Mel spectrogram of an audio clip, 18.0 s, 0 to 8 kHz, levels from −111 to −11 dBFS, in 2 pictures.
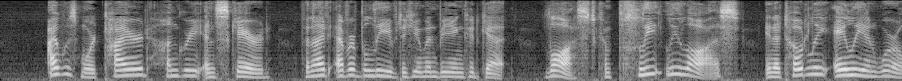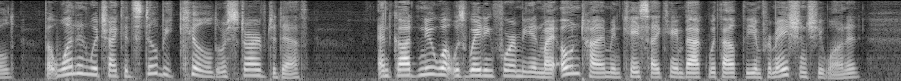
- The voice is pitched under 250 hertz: Yes, high, 190 Hz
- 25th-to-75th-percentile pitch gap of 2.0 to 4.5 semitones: No, average, 5.2 semitones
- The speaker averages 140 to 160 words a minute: No, average, 195 wpm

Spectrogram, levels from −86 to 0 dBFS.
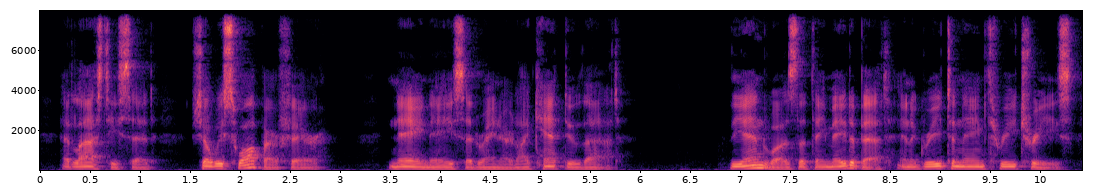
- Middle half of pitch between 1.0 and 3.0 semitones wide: No, average, 4.3 semitones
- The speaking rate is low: No, average, 180 wpm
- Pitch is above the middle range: No, very low, 90 Hz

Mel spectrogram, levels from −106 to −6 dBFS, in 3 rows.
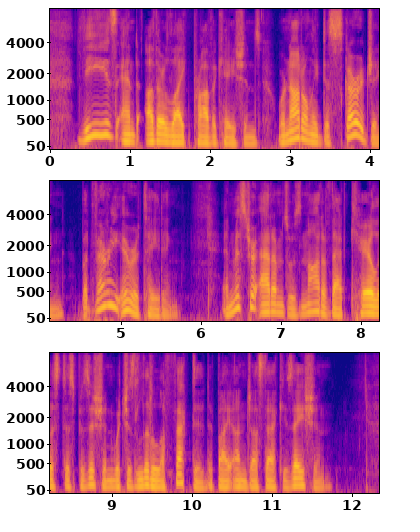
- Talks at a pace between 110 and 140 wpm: Yes, slow, 135 wpm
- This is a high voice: No, low, 105 Hz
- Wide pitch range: Yes, wide, 6.0 semitones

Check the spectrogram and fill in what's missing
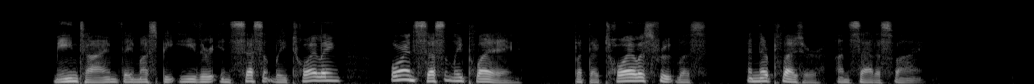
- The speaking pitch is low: Yes, low, 120 Hz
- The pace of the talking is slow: Yes, slow, 110 wpm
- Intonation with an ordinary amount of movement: No, wide, 6.4 semitones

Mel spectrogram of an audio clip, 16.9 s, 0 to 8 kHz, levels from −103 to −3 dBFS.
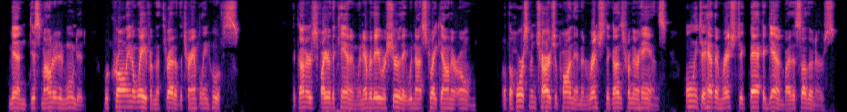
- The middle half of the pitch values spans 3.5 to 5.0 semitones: No, narrow, 2.6 semitones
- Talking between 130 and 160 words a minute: No, average, 190 wpm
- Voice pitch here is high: No, low, 130 Hz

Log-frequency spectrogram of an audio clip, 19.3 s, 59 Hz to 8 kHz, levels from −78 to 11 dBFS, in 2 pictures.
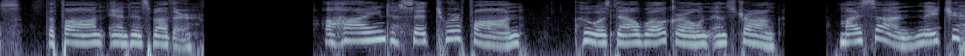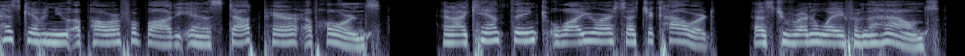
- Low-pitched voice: No, high, 195 Hz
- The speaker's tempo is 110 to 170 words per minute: Yes, average, 155 wpm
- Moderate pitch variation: Yes, average, 3.0 semitones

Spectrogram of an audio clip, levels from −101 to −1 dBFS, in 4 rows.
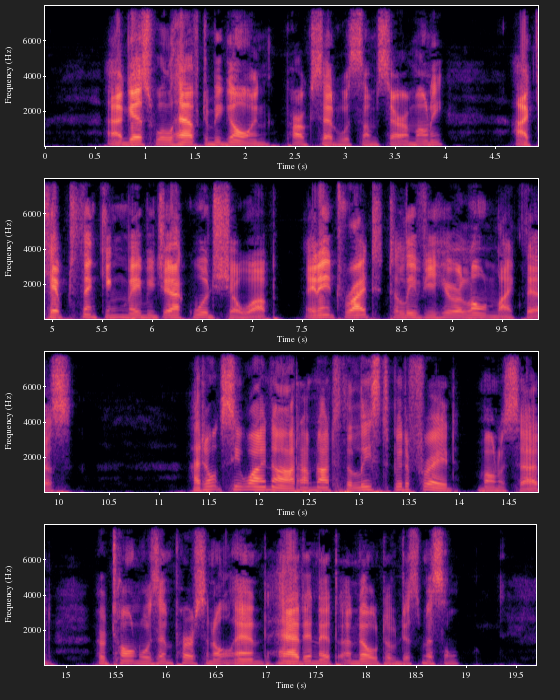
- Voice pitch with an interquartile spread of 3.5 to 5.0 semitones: No, average, 2.8 semitones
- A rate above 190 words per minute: No, average, 170 wpm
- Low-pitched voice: Yes, low, 120 Hz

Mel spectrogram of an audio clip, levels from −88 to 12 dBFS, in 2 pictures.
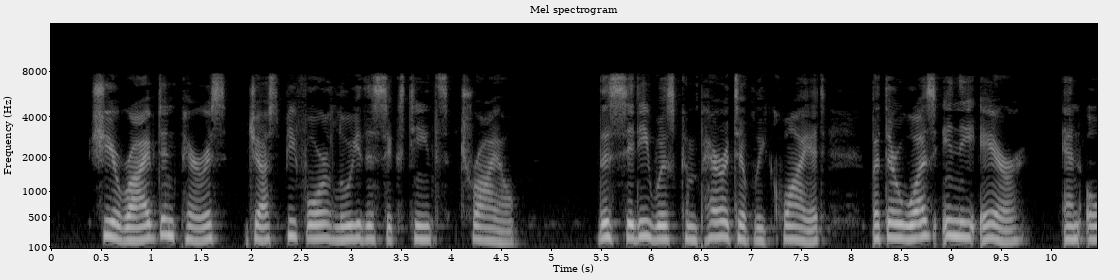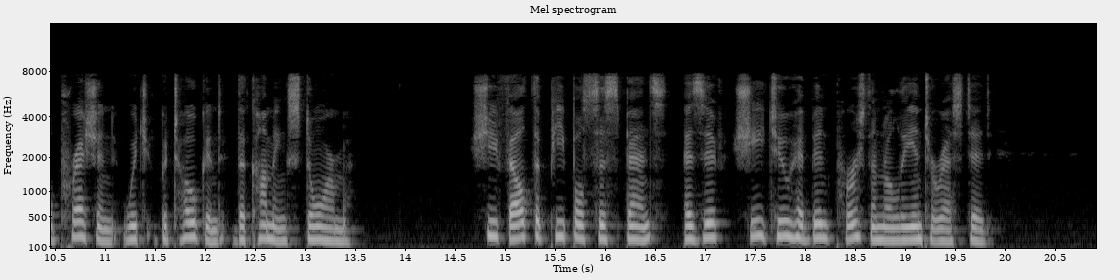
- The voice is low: No, medium, 185 Hz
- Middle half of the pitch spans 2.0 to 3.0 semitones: Yes, narrow, 2.4 semitones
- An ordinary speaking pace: No, slow, 115 wpm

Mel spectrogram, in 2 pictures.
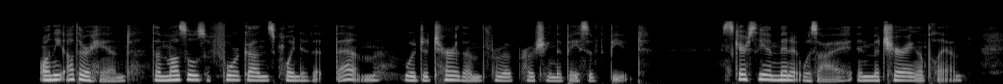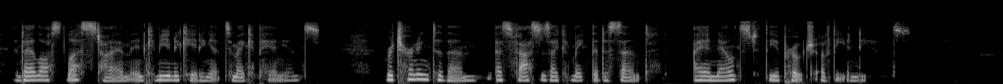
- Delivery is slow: No, average, 180 wpm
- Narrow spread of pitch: Yes, narrow, 2.2 semitones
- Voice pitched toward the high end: Yes, high, 195 Hz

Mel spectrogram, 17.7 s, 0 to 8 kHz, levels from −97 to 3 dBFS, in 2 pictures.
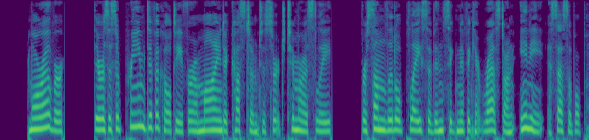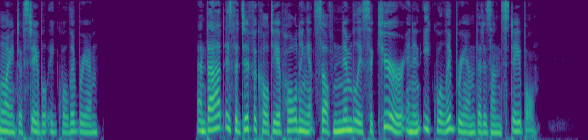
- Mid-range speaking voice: No, high, 205 Hz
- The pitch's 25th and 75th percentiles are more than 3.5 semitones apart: No, average, 2.9 semitones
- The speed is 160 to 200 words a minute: No, average, 145 wpm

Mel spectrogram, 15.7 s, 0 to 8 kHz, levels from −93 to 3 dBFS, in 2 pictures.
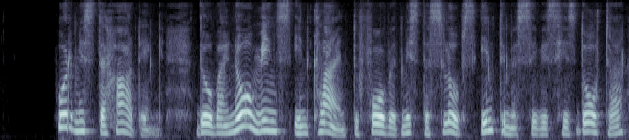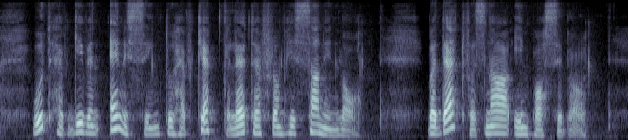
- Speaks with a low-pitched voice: No, medium, 160 Hz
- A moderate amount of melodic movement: No, wide, 6.1 semitones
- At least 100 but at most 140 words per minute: Yes, slow, 135 wpm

